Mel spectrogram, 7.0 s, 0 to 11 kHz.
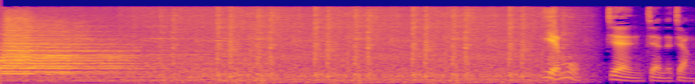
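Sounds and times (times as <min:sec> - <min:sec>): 
train horn blaring: 0:00.0 - 0:02.0
train speeding along railway tracks: 0:00.0 - 0:06.1
speech: 0:05.5 - 0:06.9.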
